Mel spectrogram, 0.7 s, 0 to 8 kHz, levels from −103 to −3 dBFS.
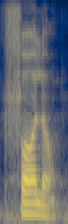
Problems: none marked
